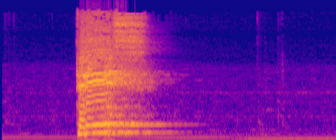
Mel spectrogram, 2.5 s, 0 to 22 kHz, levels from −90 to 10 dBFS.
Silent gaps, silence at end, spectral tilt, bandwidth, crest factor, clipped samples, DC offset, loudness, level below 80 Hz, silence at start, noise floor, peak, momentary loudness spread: none; 1.25 s; -1.5 dB/octave; over 20 kHz; 14 dB; 0.2%; under 0.1%; -6 LUFS; -48 dBFS; 0.6 s; -48 dBFS; 0 dBFS; 22 LU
